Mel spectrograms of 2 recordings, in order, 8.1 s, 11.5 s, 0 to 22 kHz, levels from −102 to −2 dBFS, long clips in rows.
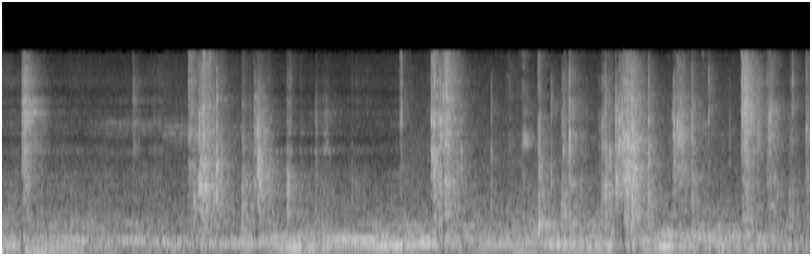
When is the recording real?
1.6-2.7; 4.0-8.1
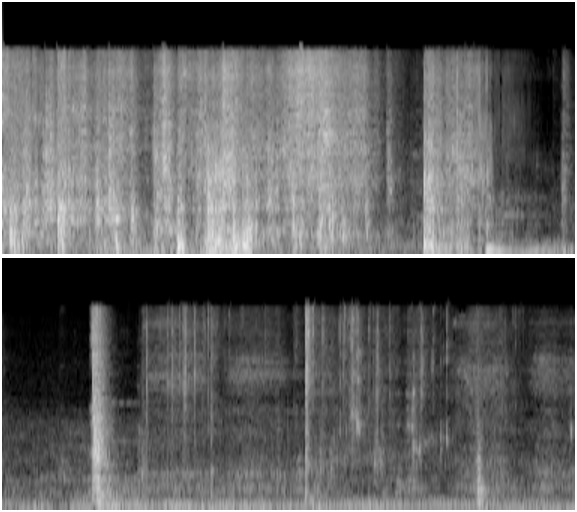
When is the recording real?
0.0-4.7; 5.5-11.5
